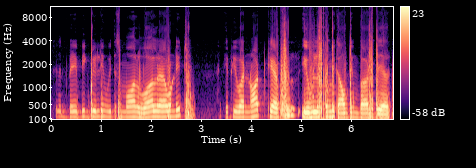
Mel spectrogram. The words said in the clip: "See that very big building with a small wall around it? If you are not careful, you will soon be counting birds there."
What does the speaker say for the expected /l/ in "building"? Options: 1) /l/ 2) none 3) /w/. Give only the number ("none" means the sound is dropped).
1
